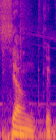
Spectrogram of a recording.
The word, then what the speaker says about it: tchank: Alors, on écrit tchank, T-C-H, mais il faut prononcer tianque, bien sûr, hein, comme T-I-A-N, comme à la tienne, Étienne.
